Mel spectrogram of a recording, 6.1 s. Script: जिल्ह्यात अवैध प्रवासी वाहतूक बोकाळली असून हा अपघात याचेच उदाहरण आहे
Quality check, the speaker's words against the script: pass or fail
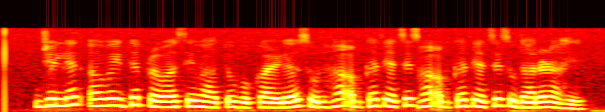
fail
